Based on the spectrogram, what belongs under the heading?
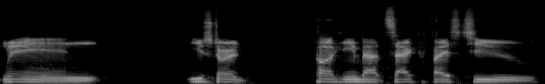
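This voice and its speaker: A man playing his character in a tabletop game, deliberate and searching for his words. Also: on the low side, level tone, bright, forceful tone, smooth, faint music behind. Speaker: player. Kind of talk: in-character tabletop role-play.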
